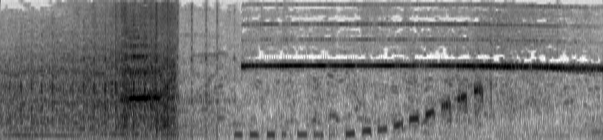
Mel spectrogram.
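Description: Film soundtrack effects: a loud rushing noise that cuts off suddenly just under two seconds in, then a steady high whistle-like tone joined by a quick stepped run of short notes rising in pitch.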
